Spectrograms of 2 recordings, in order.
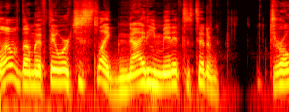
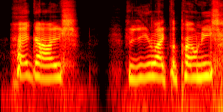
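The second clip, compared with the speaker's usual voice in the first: bad put-on manchild voice, higher; 8 semitones higher, 3 dB quieter than usual. Doing a Pee-wee Herman impression, asking about the ponies: worst Pee-wee Herman impression.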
